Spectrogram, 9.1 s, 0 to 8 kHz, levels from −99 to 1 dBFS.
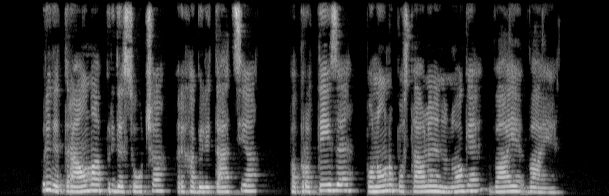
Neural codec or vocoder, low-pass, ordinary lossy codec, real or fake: none; none; none; real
